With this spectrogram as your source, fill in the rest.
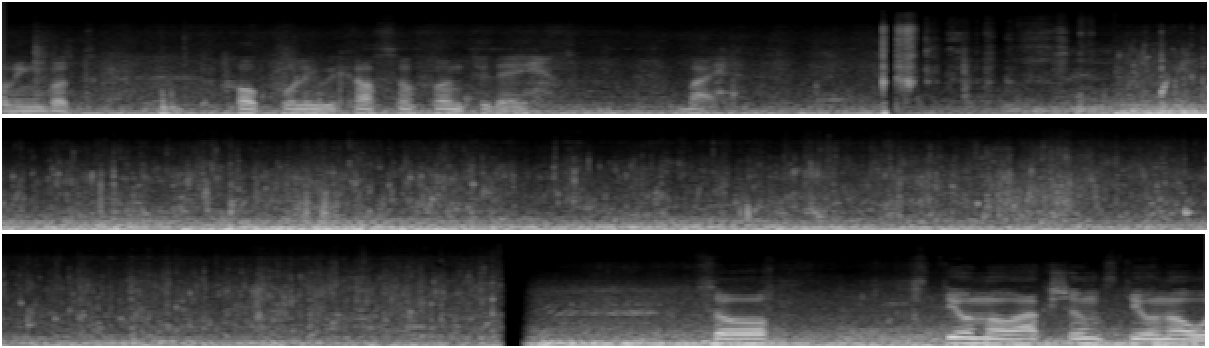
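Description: Water laps against the hull of a small boat.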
